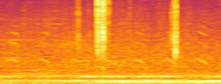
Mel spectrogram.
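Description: Outro sound effect: a steady low droning chord with two sharp clicks, one about a second in and one near the end.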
